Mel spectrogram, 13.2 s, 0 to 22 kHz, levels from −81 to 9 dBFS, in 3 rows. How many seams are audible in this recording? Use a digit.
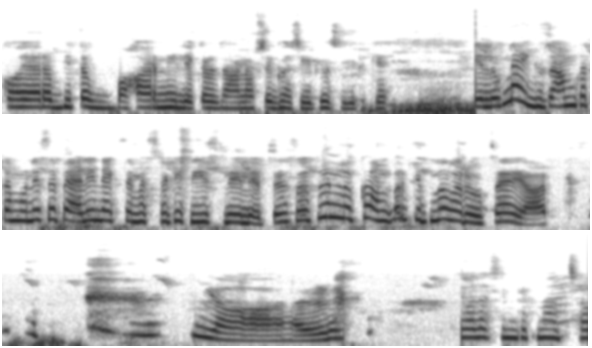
2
